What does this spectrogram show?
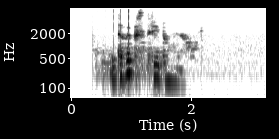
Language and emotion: Russian, neutral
